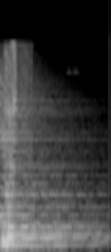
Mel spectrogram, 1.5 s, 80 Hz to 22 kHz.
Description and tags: click sfx1
This is a pack of effects for user-interaction such as selection or clicks. It has a sci-fi/electronic theme.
